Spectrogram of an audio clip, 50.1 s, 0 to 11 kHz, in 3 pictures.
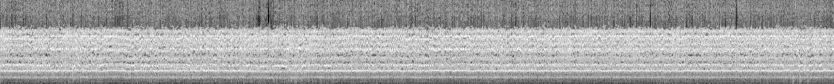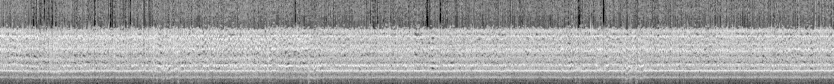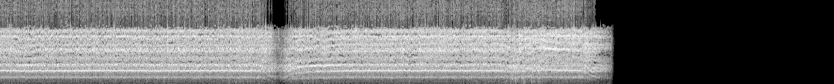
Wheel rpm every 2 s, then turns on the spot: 220, 220, 230, 230, 230, 230, 230, 230, 230, 230, 220, 220, 230, 230, 230, 240, 230, 230, 240, 170, 230, 230, 130, 0, 0.
none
